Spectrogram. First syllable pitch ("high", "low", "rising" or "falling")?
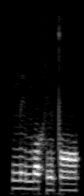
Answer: high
